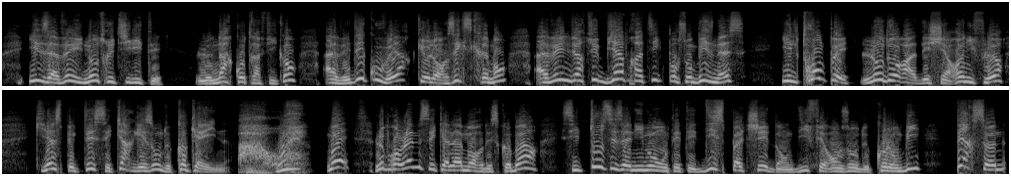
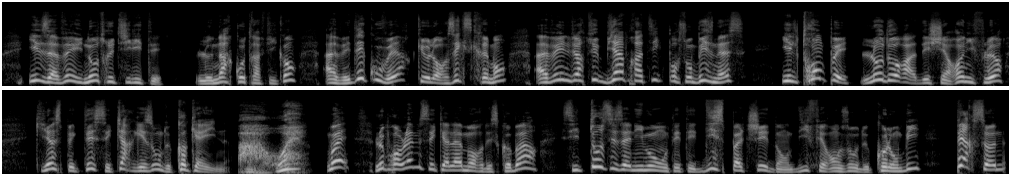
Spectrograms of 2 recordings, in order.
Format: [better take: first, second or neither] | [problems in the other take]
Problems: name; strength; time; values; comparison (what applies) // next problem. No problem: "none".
second | distortion; heavy; 7 dB below the speech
